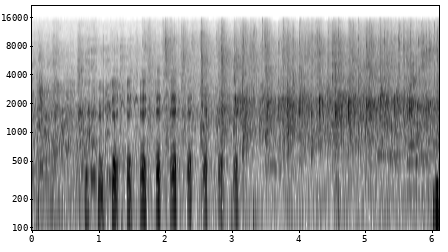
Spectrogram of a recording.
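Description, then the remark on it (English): A crowd applauds steadily for about six seconds, dense clapping throughout, with excited voices and laughter-like whoops rising over the claps in the first couple of seconds. “Thank you for those two applause.”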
